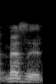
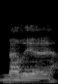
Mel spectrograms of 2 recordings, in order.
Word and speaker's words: Meslier: Yeah, I've seen how Meslier does, or Melier, as I think it's that's the way Bryn Law pronounced it. I think it's French, so it's pronounced Melier or something like that.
